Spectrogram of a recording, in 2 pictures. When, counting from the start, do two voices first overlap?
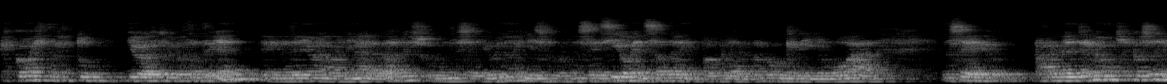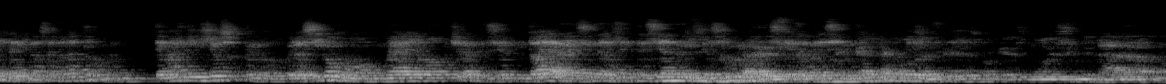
18.1 s

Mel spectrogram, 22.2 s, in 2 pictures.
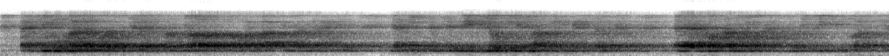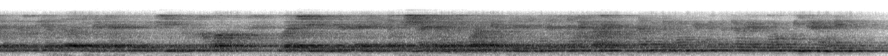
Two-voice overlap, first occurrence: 16.2 s

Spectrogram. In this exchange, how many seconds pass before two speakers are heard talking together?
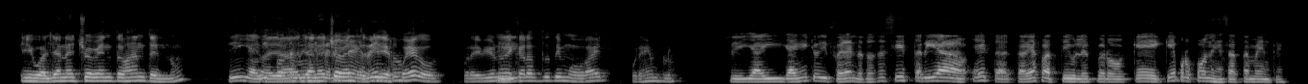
2.5 s

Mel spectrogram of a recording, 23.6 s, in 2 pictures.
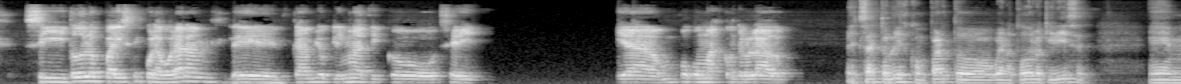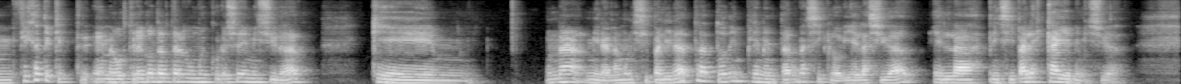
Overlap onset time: none

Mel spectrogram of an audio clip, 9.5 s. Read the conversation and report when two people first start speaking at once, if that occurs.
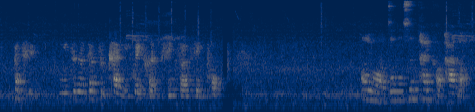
none

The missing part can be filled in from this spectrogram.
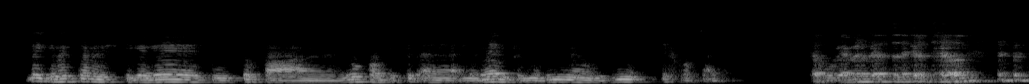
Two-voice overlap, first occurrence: none

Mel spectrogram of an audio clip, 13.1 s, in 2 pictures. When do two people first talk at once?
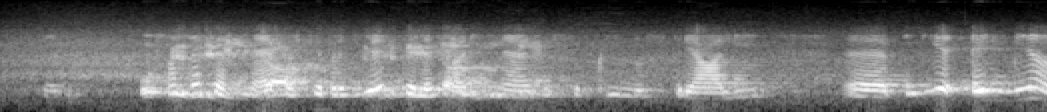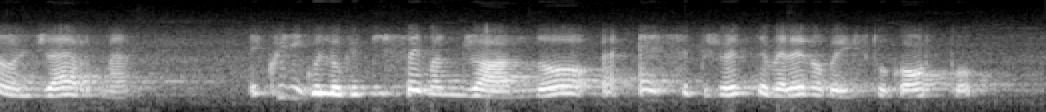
1.1 s

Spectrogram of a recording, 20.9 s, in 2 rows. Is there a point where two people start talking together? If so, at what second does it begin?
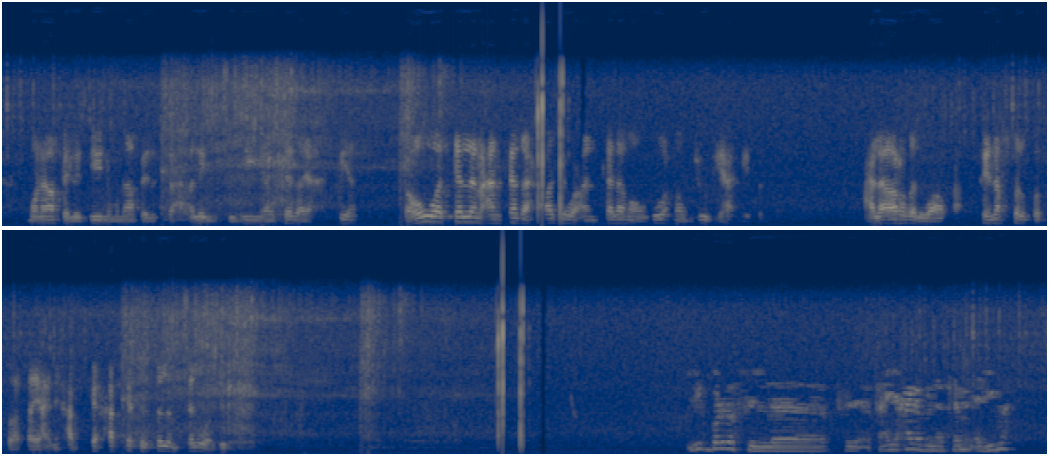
none

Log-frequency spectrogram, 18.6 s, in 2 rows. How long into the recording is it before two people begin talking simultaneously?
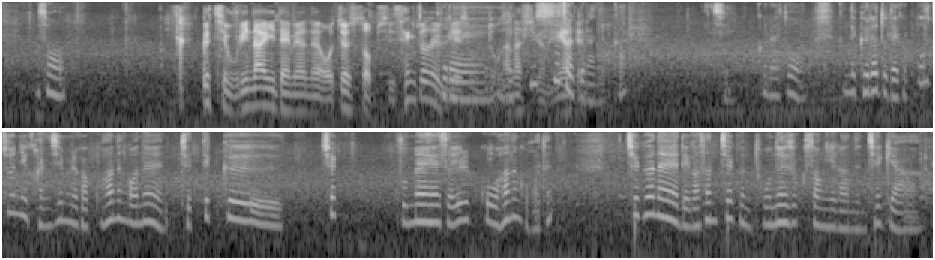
4.3 s

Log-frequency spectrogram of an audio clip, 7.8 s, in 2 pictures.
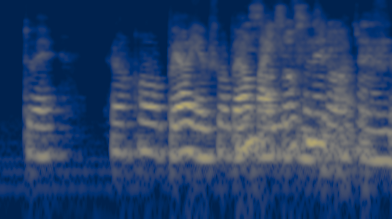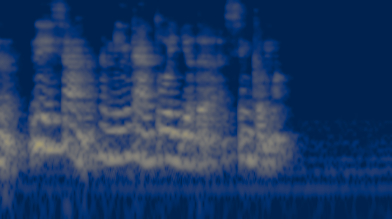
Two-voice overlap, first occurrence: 2.4 s

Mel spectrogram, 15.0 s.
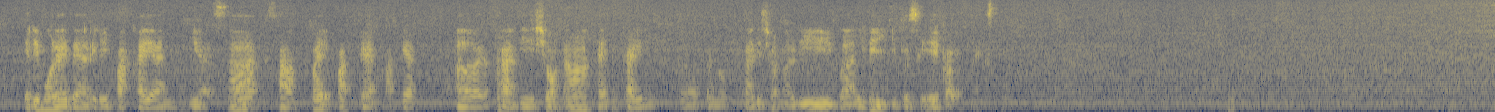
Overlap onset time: none

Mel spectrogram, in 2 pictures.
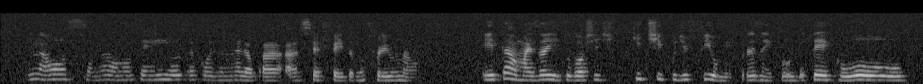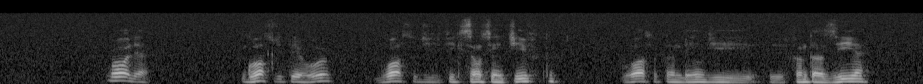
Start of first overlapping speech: none

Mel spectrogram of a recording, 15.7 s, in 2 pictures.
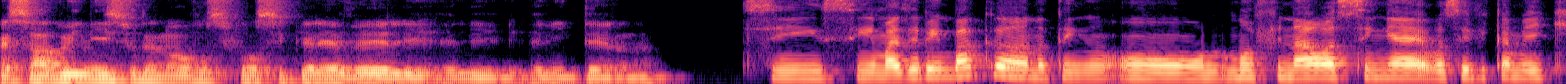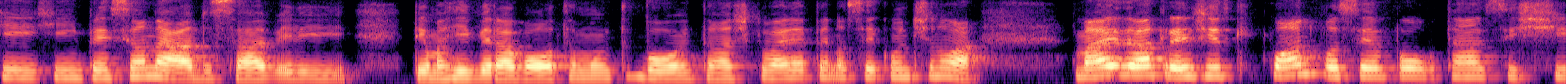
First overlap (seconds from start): none

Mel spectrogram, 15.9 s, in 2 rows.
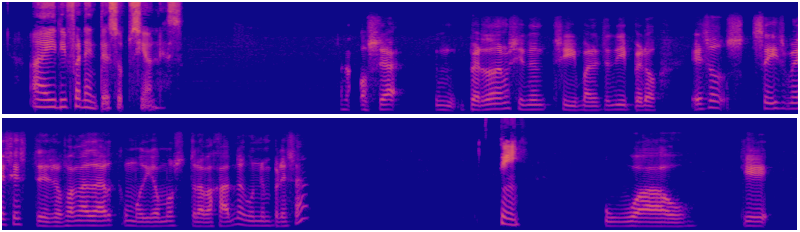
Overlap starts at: none

